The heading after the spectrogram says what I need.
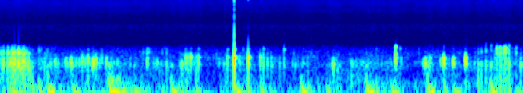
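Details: Irregular low gurgling and rumbling heard through a stethoscope on the abdomen in the morning; typical active bowel sounds (borborygmi).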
